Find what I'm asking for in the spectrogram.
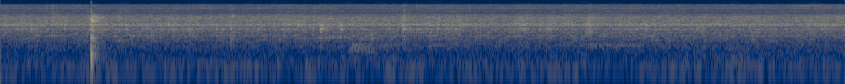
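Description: Banana flower (mocha) tipped into a pan of well-fried spices, giving a steady close hiss of sizzling with one sharp clink near the start and faint stirring taps after.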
